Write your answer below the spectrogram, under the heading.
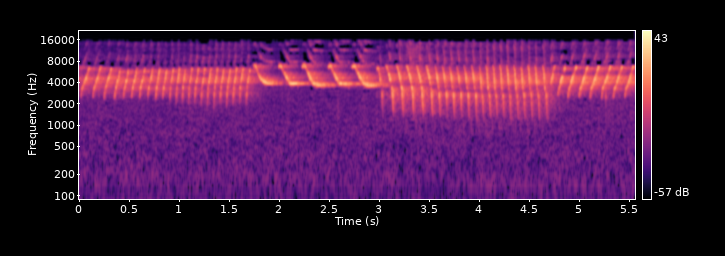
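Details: Many canaries join in song after hearing music, giving fast, continuous high trills that switch into a run of repeated descending chips, then back to a steady rattling trill.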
